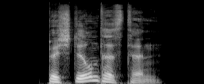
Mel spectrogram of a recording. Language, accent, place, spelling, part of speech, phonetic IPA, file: German, Germany, Berlin, bestirntesten, adjective, [bəˈʃtɪʁntəstn̩], De-bestirntesten.ogg
- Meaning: 1. superlative degree of bestirnt 2. inflection of bestirnt: strong genitive masculine/neuter singular superlative degree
